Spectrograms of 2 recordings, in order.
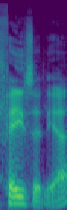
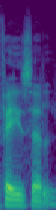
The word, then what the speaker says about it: Faisal: So for example, like Faisal, So everyone pronounces it with a Z, like Faisal, Faisal. But no one really says Faisal.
